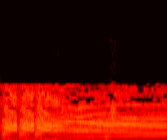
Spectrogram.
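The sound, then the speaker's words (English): A single loud air horn blast holds one steady, brassy tone for nearly two seconds, with a slight wobble at the start, sounding overpowering. “No, I need my air horn for that.”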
